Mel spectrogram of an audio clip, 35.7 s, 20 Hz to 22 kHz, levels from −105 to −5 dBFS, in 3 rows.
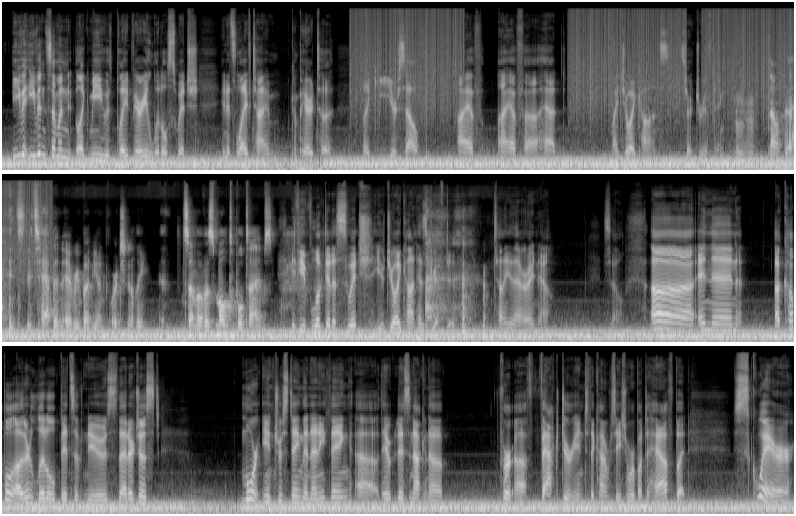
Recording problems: low rumble; loud; throughout; 7 dB below the speech
crackling; noticeable; from 5 to 7 s, from 8.5 to 10 s and from 11 to 13 s; 15 dB below the speech

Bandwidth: 18 kHz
